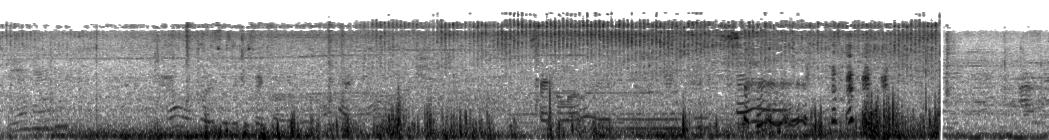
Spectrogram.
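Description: A cart motor hums and rumbles while driving.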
